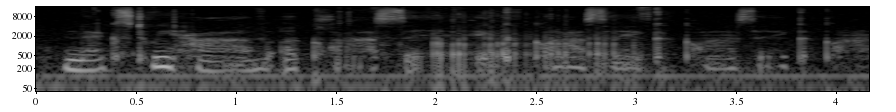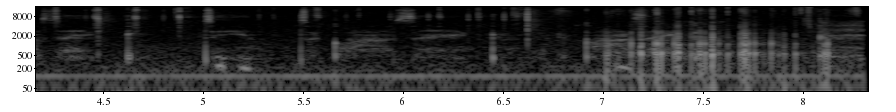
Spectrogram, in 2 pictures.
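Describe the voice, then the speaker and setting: Someone whispers at a very slow pace. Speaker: ASMR creator. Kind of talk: ASMR book review talk to camera. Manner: soft-spoken.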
